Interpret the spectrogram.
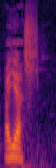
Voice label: "ayas", Wamesa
